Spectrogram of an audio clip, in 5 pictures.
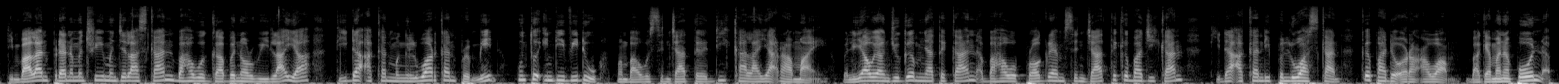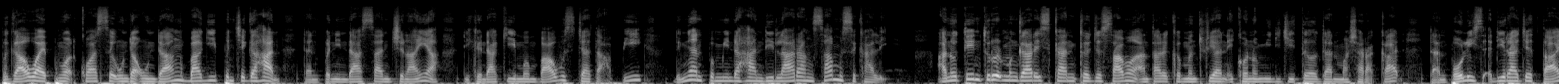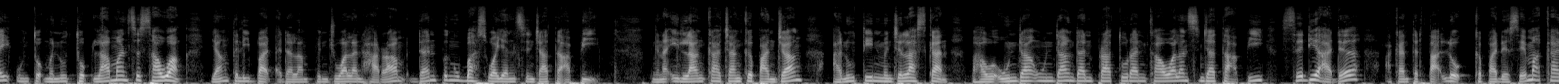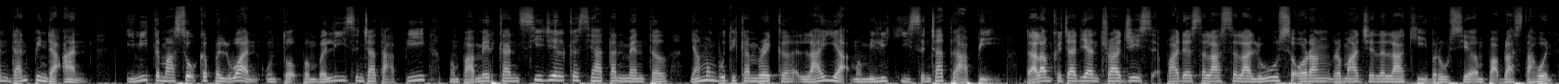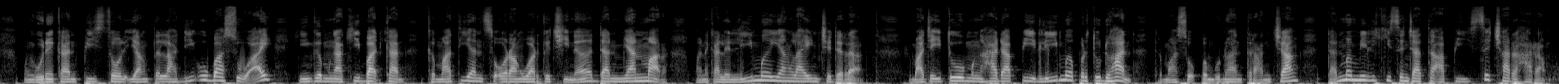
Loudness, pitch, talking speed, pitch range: -24 LUFS, 140 Hz, 125 wpm, 125-165 Hz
